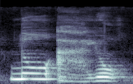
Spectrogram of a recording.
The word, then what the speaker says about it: 놓아요: Các bạn có ở đây nota khi mà các bạn chia tay yo biến đổi thành noayo. Âm hờ này được coi là âm câm, các bạn không nối lên để phát âm.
